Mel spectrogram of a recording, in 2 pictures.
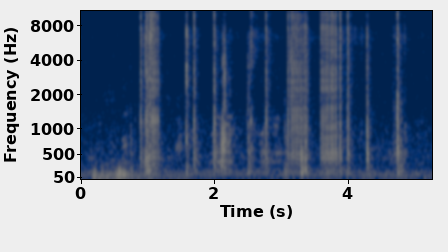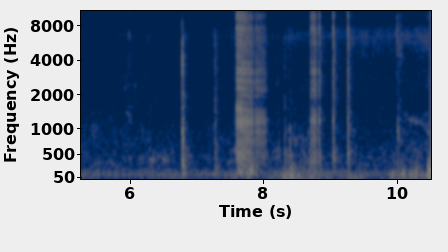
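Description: Faint handling noise of an angler at work with his tackle: a dozen or so scattered small clicks and two short rustling scrapes.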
